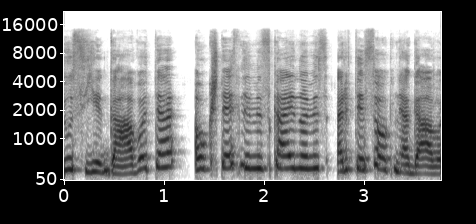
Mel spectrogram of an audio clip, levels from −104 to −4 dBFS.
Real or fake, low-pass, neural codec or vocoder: fake; 14.4 kHz; vocoder, 44.1 kHz, 128 mel bands, Pupu-Vocoder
